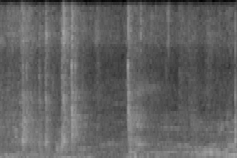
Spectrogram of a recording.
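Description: A man talking into a handheld microphone, his voice carried through the hall's PA, with a short pause about a second in.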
